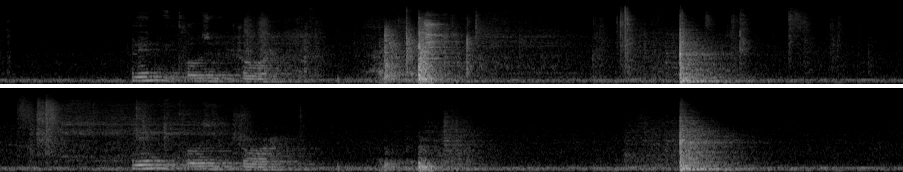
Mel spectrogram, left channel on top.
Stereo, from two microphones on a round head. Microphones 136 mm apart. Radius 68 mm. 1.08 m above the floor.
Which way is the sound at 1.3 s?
35° left (ahead or behind).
